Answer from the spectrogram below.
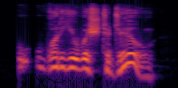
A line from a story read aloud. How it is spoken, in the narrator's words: Thera asked urgently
